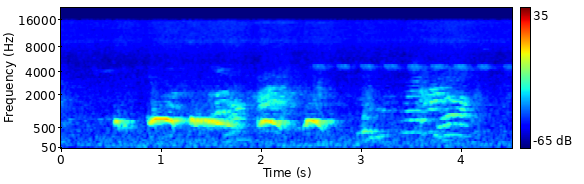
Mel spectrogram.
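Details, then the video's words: Spotted dove (tekukur), an active caller recorded to train silent doves: five mellow, low coos in an uneven rhythm, the middle ones longest, followed by a human voice and a faint high ticking insect. "Derkuku gacor buat masteran tekukur macet bunyi"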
